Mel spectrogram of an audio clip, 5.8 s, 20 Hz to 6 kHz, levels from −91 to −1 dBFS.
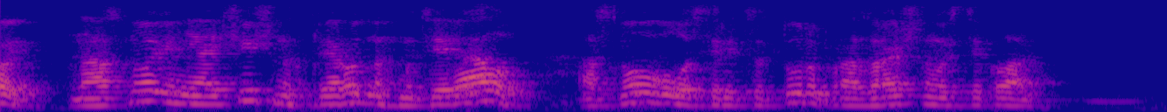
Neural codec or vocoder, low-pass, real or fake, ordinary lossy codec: none; 5.4 kHz; real; AAC, 24 kbps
